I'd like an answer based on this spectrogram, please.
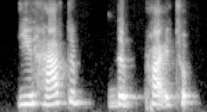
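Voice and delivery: stumbling over words. Speaking to a class, stuttering. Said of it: "I can't I'm stuttering today".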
